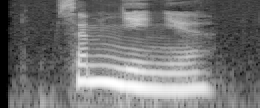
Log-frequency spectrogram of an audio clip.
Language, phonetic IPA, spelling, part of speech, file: Russian, [sɐˈmnʲenʲɪje], сомнение, noun, Ru-сомнение.ogg
- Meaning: 1. doubt 2. question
